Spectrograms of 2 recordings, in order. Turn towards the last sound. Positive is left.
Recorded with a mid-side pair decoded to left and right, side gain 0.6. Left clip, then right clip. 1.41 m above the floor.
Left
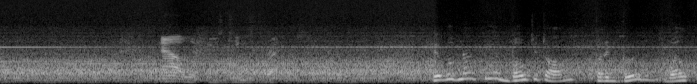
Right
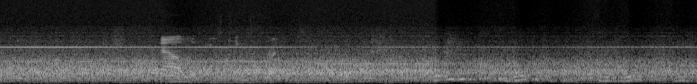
turn(degrees=65)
